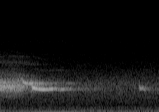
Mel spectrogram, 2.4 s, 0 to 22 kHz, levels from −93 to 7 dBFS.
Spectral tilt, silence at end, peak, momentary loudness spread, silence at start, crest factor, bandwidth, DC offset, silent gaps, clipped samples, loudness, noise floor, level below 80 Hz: -6 dB/octave; 0.1 s; -22 dBFS; 22 LU; 0 s; 16 dB; 5.4 kHz; under 0.1%; none; under 0.1%; -36 LUFS; -63 dBFS; -68 dBFS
